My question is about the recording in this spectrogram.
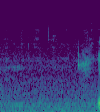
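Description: A brush stirring a wet paste of sandalwood powder and rose water in a ceramic bowl: a faint, steady scraping.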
